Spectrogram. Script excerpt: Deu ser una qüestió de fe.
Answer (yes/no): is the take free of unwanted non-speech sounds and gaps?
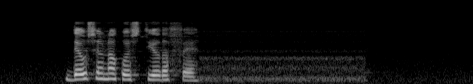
yes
